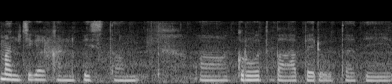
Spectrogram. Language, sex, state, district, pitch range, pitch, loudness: Telugu, female, Andhra Pradesh, Guntur, 185-205 Hz, 190 Hz, -22 LUFS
